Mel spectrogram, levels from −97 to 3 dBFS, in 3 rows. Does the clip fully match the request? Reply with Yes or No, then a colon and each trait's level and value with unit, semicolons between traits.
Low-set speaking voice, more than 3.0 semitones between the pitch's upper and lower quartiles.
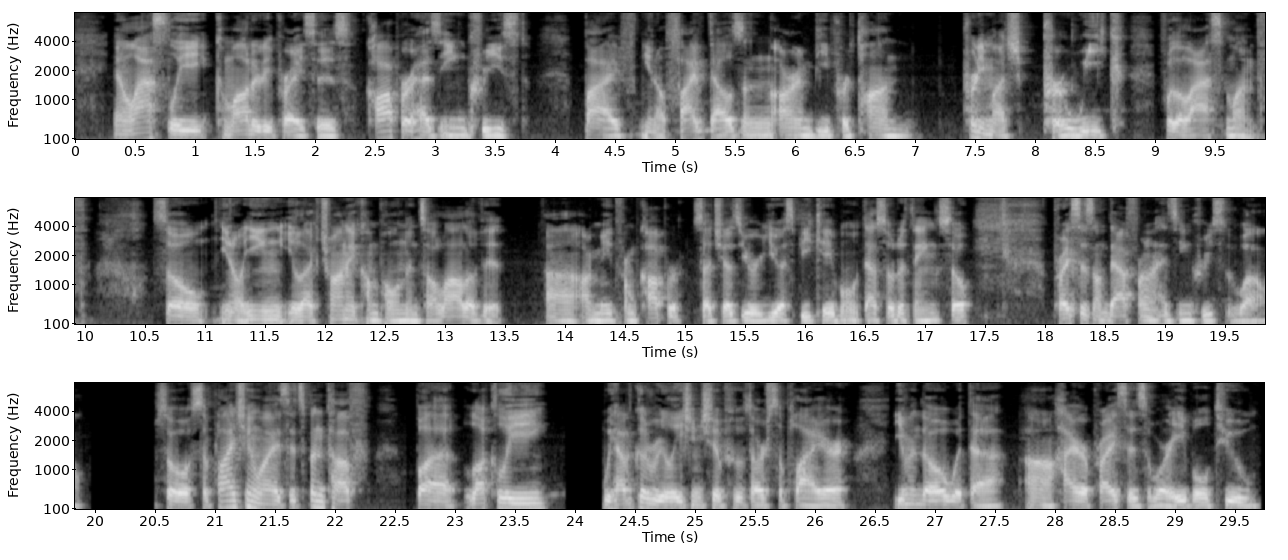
No: very low, 90 Hz; average, 2.7 semitones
